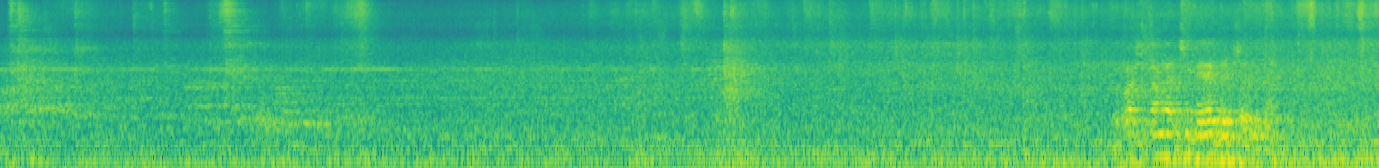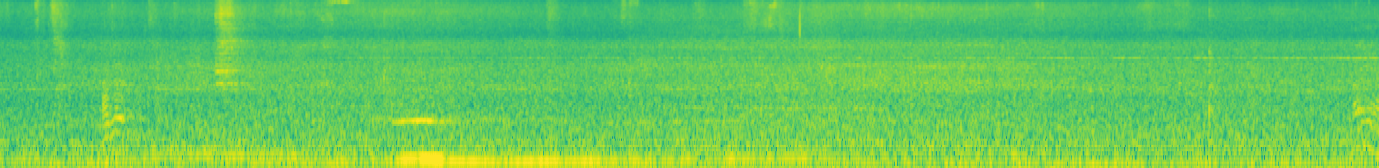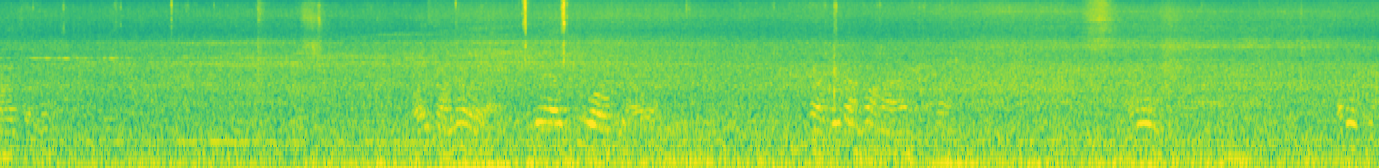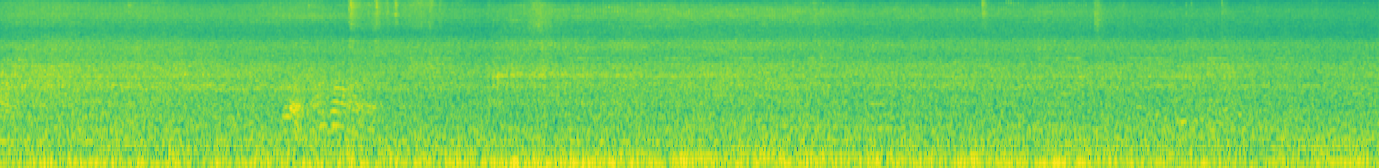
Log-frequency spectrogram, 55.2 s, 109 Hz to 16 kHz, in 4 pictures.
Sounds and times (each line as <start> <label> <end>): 0.0 Traffic Noise 55.1
24.9 Workers are repairing the door 37.0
